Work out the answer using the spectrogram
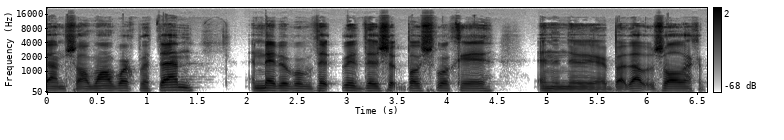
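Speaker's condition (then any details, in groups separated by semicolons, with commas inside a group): Gunshot injury to chin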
